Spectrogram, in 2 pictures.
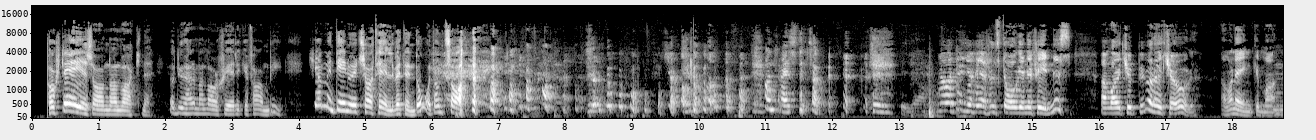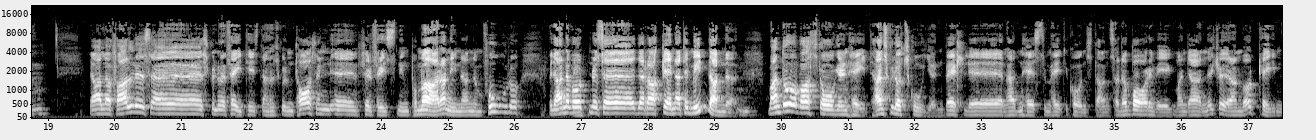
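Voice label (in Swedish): Sundsjö Bodsjö Jämtland, Svenska sagor, dialekter; Folkminnen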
